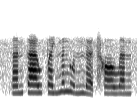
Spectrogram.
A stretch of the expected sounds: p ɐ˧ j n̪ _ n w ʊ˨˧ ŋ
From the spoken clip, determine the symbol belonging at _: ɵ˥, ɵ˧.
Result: ɵ˥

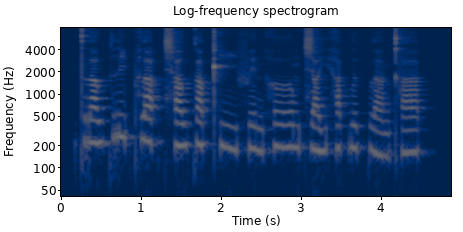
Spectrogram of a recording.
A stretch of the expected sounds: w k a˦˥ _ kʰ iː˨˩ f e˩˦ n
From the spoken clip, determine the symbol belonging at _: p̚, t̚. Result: p̚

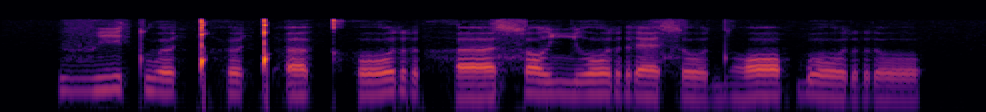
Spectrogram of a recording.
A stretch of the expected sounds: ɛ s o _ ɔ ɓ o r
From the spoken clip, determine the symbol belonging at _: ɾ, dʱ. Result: dʱ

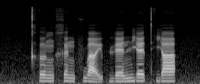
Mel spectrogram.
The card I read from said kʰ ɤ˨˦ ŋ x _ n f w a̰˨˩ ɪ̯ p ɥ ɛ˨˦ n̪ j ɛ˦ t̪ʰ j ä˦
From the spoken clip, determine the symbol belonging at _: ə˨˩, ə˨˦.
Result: ə˨˦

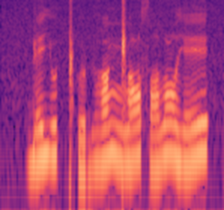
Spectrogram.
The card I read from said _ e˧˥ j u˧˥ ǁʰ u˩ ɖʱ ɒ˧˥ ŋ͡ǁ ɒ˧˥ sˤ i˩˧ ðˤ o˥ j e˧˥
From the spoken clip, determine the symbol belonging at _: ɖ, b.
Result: ɖ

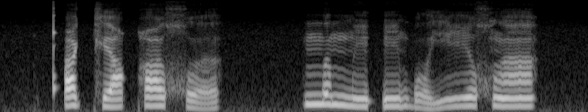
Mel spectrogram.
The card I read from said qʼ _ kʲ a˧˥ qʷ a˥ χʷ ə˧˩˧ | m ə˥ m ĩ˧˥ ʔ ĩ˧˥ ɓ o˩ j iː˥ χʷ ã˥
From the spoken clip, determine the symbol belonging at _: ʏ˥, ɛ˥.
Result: ʏ˥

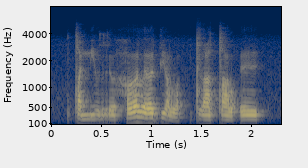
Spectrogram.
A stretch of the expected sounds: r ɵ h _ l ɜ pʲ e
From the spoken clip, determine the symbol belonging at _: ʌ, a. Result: ʌ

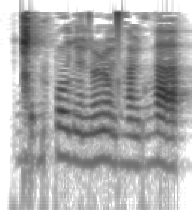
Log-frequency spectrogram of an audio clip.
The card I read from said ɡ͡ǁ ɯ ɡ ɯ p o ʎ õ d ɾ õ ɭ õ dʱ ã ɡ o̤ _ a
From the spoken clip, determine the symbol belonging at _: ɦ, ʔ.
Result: ɦ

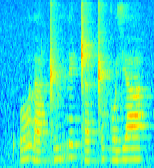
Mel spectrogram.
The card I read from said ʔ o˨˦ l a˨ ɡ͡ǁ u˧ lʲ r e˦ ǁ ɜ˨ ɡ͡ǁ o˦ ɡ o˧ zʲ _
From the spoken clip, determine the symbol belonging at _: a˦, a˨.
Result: a˦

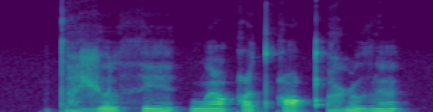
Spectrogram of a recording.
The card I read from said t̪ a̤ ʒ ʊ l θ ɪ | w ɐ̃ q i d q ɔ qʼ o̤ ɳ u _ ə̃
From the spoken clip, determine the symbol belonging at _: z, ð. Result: ð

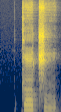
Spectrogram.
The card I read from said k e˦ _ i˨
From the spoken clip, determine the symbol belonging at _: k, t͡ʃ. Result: t͡ʃ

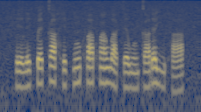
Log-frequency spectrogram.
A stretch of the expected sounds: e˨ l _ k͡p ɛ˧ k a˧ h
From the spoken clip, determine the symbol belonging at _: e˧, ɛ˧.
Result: e˧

